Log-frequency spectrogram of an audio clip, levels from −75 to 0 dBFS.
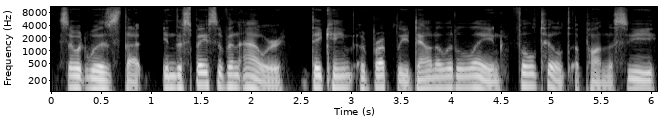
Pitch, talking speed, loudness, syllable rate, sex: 110 Hz, 220 wpm, -17 LUFS, 5.1 syllables/s, male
